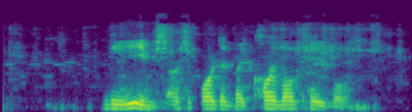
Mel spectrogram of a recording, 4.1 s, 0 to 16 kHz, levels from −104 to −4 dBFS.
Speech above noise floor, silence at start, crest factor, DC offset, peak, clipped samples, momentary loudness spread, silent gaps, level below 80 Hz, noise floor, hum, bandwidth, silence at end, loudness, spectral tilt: 38 dB; 1.05 s; 20 dB; under 0.1%; -4 dBFS; under 0.1%; 16 LU; none; -64 dBFS; -59 dBFS; none; 7.2 kHz; 0.45 s; -22 LUFS; -7 dB/octave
